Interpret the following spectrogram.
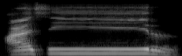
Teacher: setiap ada ya mati ketemu ro apapun bentuk rnya maka ya di situ menjadi sebab ro bakal dibaca tipis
